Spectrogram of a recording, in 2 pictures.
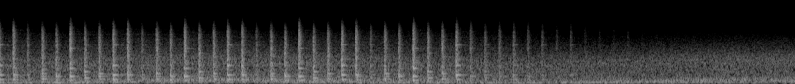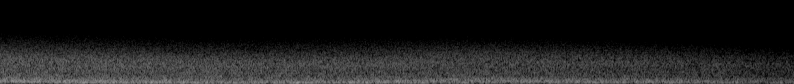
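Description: Rain patters steadily on a window pane.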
